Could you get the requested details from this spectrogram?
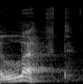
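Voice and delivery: left with a light L and a firm F; English pronunciation. Shown as a demonstration. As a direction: say left with a crisp F, not レフト. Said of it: "Fしっかり".

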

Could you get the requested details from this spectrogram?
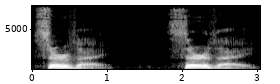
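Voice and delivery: survey said clearly with a rounded sir sound for students to repeat; survey pronounced in native English as a model; model pronunciation for repeating. Shown as a demonstration. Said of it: "私の後について発音しましょう". (復唱用にsurveyをはっきり発音)

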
